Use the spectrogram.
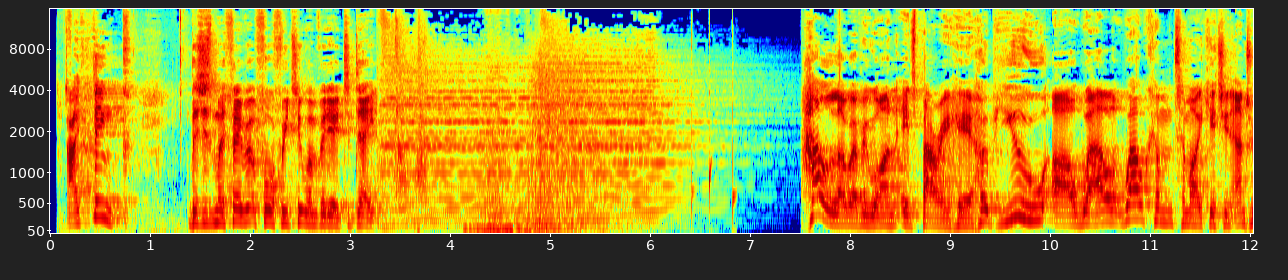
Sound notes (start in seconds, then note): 3.2 uplifting music; 6.3 bubbles popping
